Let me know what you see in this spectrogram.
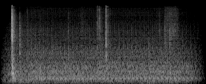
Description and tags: Manipulating knobs off a 16mm projector - Brand: Eiki
Manipulación de perillas de proyector de 16mm - Marca: Eiki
